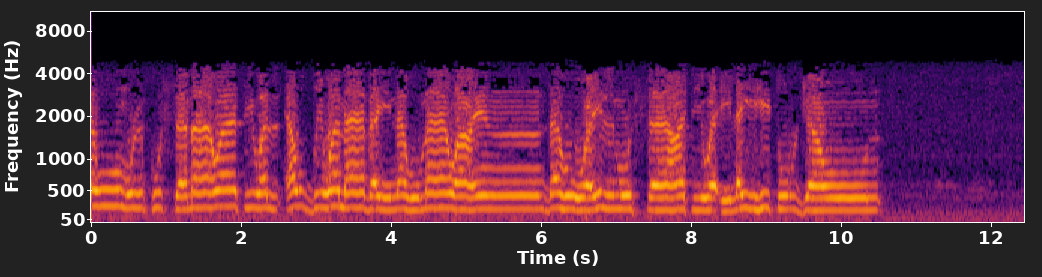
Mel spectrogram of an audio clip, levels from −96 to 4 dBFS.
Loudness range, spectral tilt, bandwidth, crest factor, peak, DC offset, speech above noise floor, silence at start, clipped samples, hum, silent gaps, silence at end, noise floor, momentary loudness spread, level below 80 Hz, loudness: 3 LU; -11 dB/octave; 4.7 kHz; 14 dB; -6 dBFS; under 0.1%; 33 dB; 0 s; under 0.1%; none; none; 1.9 s; -51 dBFS; 6 LU; -52 dBFS; -19 LUFS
